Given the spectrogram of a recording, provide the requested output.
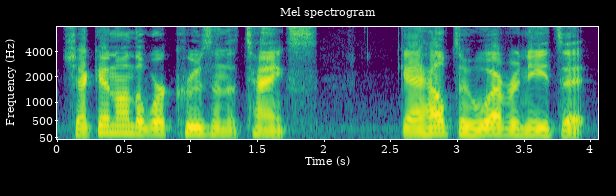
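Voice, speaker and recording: A man voicing a weary, commanding female military officer in a story reading, giving brisk, exasperated orders. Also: a little high, a bit bright, smooth, no echo, close to an everyday voice.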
